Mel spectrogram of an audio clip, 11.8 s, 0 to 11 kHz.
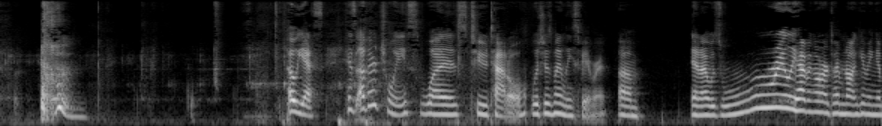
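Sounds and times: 
speech: 0:00.2 - 0:01.2, 0:03.8 - 0:08.6, 0:09.2 - 0:11.7
loud cough with throaty voiced rasp: 0:00.5 - 0:01.2
breaths: 0:04.3 - 0:04.7.

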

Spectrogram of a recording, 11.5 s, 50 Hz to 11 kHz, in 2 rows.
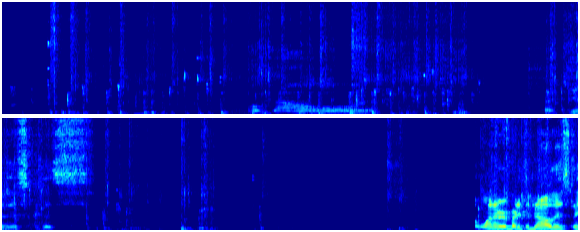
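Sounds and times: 
rapid computer keyboard typing: 0:00.0 - 0:08.6
speech: 0:02.8 - 0:03.8, 0:05.7 - 0:06.7, 0:10.6 - 0:11.5.

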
